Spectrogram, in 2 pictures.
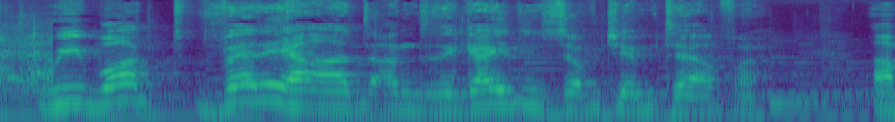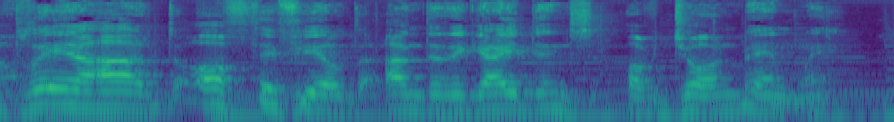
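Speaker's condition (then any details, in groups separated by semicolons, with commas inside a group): Motor neurone disease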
